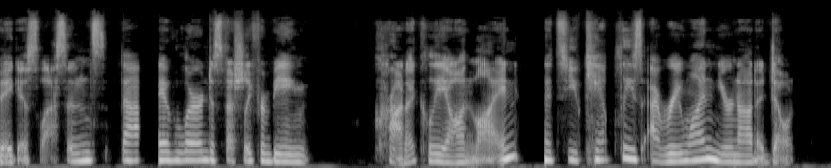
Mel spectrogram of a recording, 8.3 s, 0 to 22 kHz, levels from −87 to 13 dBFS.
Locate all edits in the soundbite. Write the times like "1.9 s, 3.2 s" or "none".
1.6 s, 5.5 s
